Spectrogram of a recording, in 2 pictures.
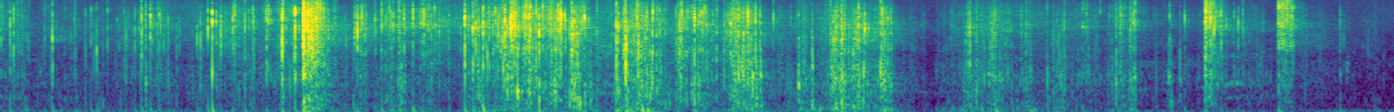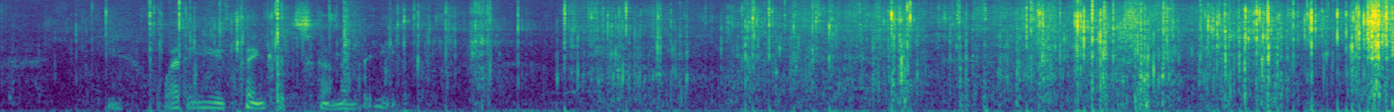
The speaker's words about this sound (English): We just have to tear that paper off.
